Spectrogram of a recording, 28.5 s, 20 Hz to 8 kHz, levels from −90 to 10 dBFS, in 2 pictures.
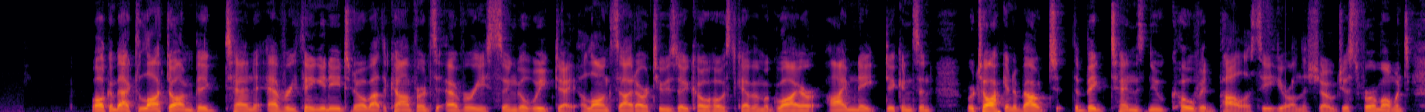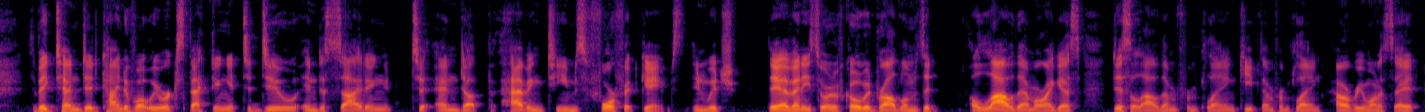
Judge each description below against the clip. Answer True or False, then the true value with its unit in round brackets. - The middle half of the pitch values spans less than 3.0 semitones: False (3.5 semitones)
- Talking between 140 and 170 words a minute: False (200 wpm)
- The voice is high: False (100 Hz)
